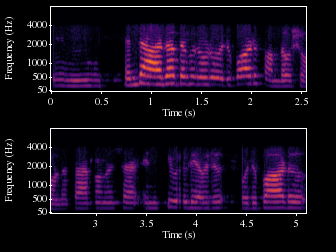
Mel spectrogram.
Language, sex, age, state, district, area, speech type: Malayalam, female, 30-45, Kerala, Kannur, rural, conversation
